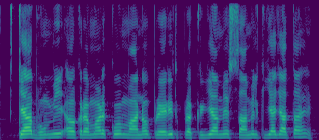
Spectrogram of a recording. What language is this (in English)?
Hindi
